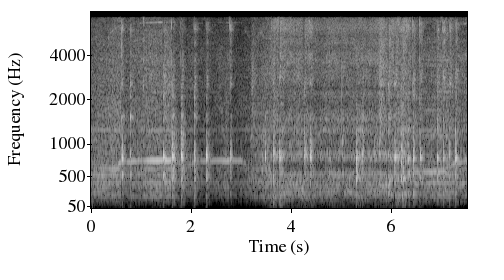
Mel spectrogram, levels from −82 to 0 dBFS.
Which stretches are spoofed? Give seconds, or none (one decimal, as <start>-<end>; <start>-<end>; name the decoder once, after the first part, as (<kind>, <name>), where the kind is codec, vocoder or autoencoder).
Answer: 3.6-6.4 (codec, SNAC)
